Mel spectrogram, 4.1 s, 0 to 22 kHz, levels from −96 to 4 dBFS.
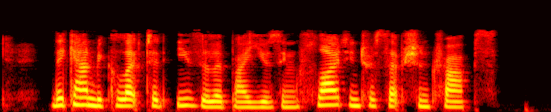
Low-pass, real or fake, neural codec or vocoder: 7.2 kHz; real; none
